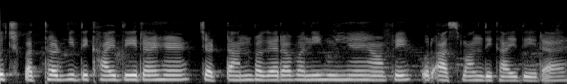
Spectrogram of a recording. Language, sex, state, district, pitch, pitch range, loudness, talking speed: Hindi, female, Bihar, Madhepura, 210 Hz, 200-215 Hz, -18 LUFS, 210 wpm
